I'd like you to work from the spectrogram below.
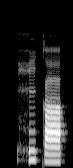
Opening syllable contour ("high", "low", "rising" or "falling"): high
